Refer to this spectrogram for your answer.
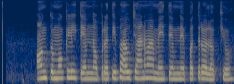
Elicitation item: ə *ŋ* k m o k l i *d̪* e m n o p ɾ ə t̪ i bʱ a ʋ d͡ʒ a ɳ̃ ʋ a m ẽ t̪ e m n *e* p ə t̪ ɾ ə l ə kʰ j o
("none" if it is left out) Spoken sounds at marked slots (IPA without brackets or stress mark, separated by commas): ŋ, t̪, e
